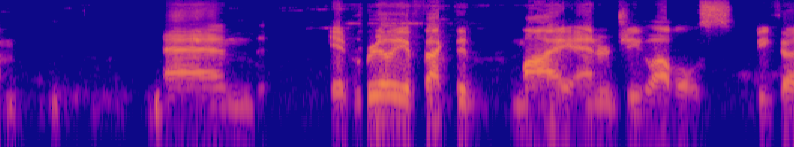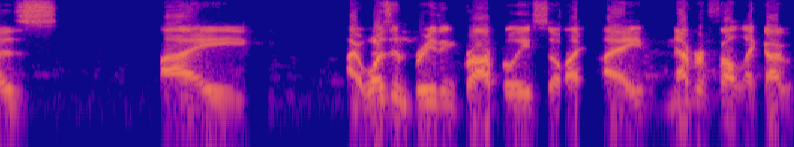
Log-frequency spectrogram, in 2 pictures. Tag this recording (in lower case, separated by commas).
speech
